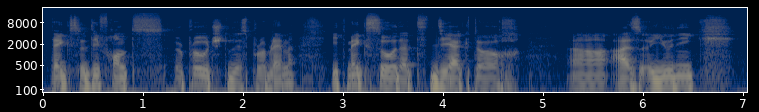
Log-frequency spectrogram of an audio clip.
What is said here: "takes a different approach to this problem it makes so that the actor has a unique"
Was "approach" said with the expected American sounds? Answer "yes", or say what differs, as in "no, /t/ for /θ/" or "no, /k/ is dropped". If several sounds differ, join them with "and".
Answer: yes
